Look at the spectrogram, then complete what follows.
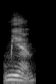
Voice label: "mian3", Chinese

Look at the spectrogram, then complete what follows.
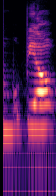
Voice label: "mu4biao1", Chinese

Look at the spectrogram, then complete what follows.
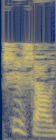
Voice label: "zhi4 shao3", Chinese

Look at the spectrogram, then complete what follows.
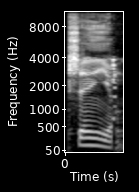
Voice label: "shen1ying3", Chinese

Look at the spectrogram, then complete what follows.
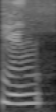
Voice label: "ying2", Chinese

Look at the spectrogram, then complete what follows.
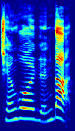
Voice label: "quan2 guo2 ren2 da4", Chinese

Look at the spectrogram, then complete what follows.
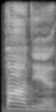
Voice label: "da4 nian2", Chinese

